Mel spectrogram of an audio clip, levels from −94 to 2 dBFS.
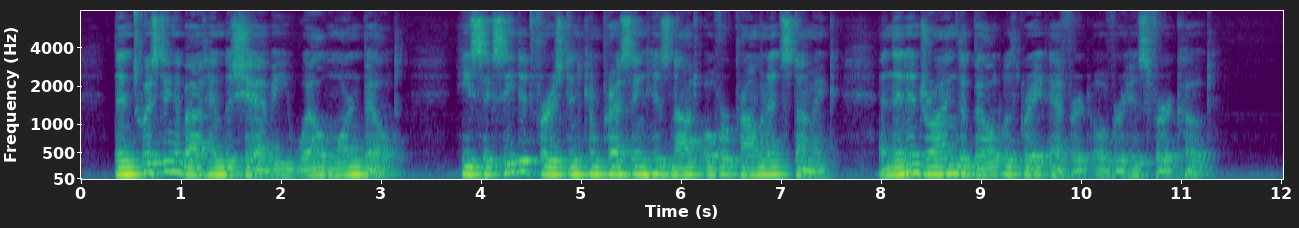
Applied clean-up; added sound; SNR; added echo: none; none; none; reverberation time 0.3 s.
